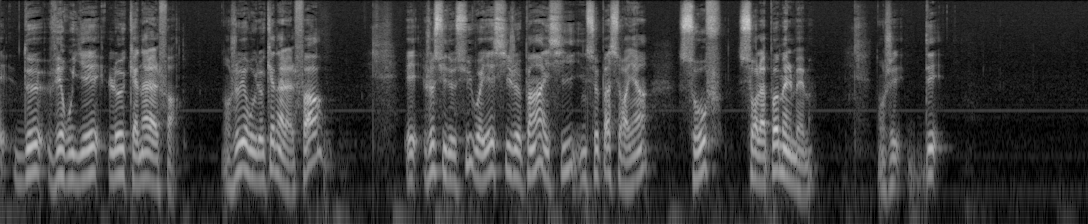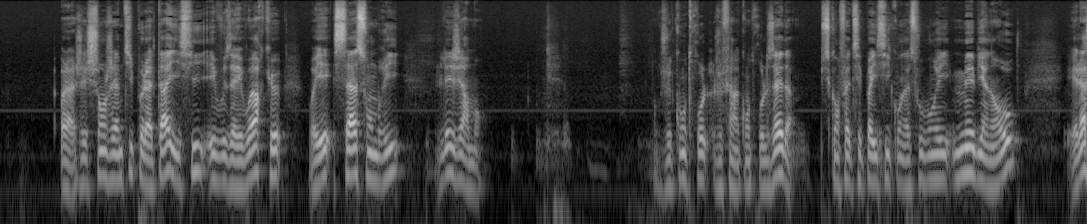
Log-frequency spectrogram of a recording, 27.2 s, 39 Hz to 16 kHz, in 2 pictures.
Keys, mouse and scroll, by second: 2.3 click, 6.0-8.0 drag, 14.5 click, 16.3 click, 17.6 click, 22.9 ctrl+z, 23.8 ctrl+z, 26.2 click.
